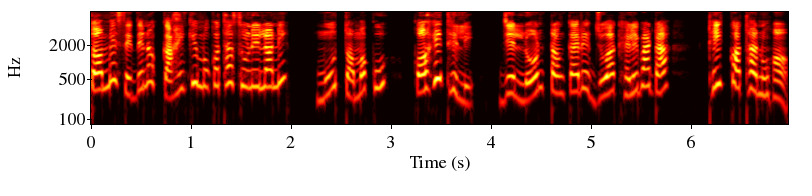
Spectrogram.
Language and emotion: Odia, angry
